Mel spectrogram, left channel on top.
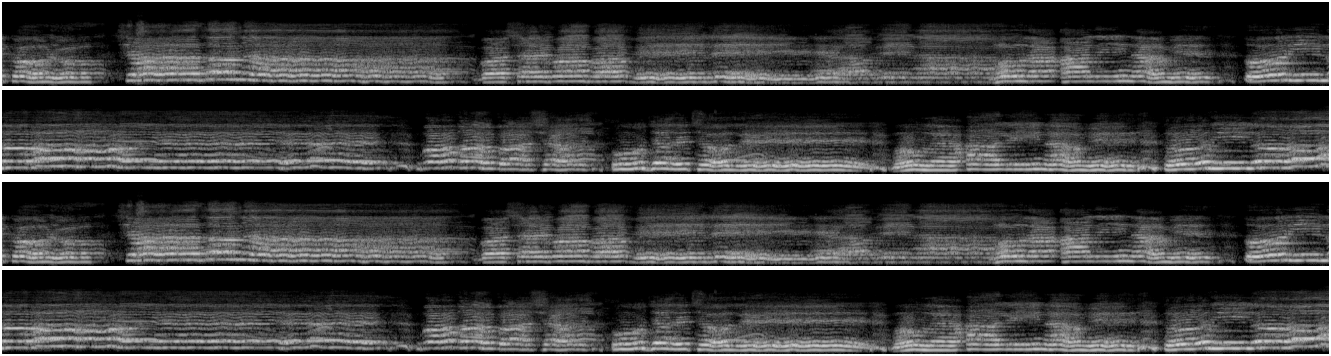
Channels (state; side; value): identical; both; correlation 1.00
